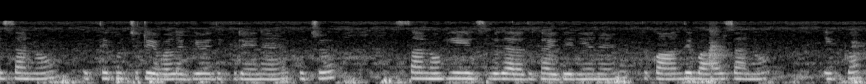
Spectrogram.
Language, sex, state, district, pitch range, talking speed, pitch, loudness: Punjabi, female, Punjab, Pathankot, 245-270 Hz, 160 wpm, 255 Hz, -17 LUFS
